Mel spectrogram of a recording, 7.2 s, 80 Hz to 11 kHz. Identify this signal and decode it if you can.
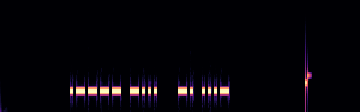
Morse code, heard as a keyed tone, about 20 wpm, 700 Hz. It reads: 1B NV
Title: Field Day Exchanges - 20wpm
